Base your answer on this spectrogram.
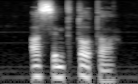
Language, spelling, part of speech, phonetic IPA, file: Polish, asymptota, noun, [ˌasɨ̃mpˈtɔta], Pl-asymptota.ogg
